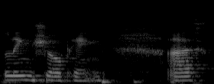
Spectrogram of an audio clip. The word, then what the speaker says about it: Linköping: It's Linköping. Since sounds kind of like Lynn shopping.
